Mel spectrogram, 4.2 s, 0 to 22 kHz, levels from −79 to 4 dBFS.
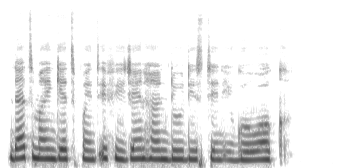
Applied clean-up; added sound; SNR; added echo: none; none; none; none.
